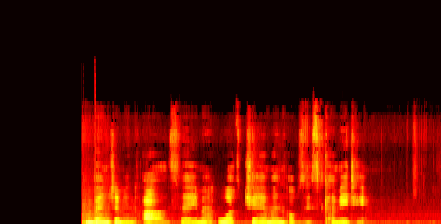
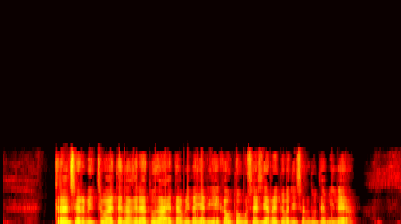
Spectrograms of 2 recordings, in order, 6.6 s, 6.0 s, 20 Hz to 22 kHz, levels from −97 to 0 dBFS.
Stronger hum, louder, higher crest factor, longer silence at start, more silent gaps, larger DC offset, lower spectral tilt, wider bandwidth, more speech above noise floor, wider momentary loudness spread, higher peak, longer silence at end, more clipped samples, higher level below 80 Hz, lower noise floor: neither; first, -23 LUFS vs -30 LUFS; about the same, 20 dB vs 20 dB; first, 1.2 s vs 0.8 s; neither; neither; first, -5.5 dB/octave vs -4 dB/octave; first, 12 kHz vs 8 kHz; about the same, 30 dB vs 33 dB; about the same, 12 LU vs 10 LU; first, -4 dBFS vs -10 dBFS; second, 0.4 s vs 0.75 s; neither; first, -56 dBFS vs -62 dBFS; second, -53 dBFS vs -63 dBFS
